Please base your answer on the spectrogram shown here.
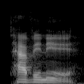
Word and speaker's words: Tavernier: Tavernier.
